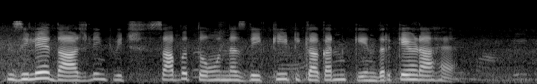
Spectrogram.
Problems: constant background noise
